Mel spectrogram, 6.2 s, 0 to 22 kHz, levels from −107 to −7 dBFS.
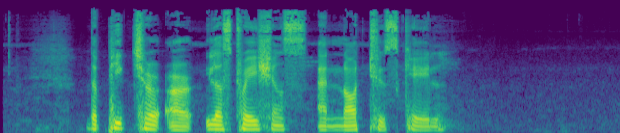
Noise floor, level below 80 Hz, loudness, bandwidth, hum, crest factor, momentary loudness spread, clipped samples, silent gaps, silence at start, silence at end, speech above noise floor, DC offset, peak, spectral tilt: -68 dBFS; -50 dBFS; -19 LUFS; 16.5 kHz; none; 20 dB; 8 LU; under 0.1%; none; 0.85 s; 1.75 s; 48 dB; under 0.1%; -2 dBFS; -4 dB/octave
